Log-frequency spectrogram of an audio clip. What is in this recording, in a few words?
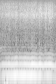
Humilis workers, bumblebees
